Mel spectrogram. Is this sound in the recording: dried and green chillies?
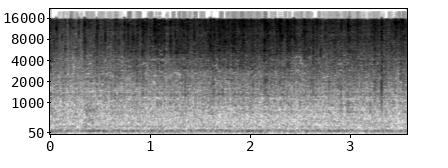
yes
